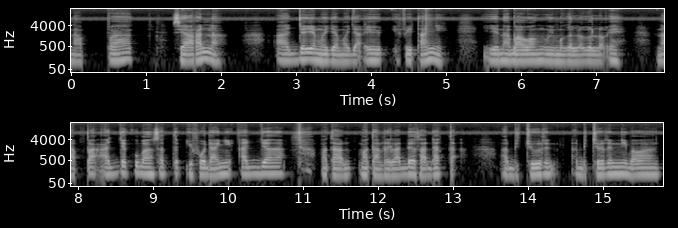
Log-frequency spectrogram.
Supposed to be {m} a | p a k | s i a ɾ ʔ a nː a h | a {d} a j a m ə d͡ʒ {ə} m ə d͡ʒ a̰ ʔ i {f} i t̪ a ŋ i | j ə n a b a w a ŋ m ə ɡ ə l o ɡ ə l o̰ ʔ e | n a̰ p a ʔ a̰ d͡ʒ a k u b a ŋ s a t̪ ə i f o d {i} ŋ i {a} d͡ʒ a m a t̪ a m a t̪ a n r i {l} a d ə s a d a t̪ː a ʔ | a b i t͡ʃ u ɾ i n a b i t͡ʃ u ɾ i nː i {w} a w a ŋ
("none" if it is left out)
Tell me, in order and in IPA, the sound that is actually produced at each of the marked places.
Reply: n, d͡ʒ, a, f, a, a, l, b

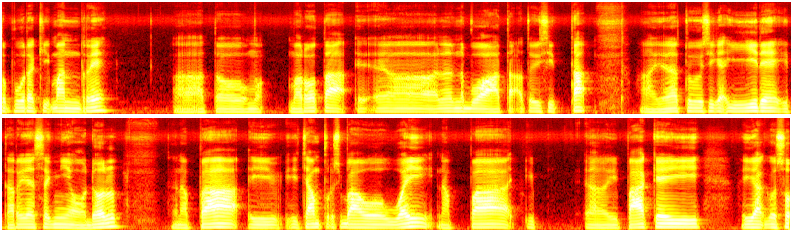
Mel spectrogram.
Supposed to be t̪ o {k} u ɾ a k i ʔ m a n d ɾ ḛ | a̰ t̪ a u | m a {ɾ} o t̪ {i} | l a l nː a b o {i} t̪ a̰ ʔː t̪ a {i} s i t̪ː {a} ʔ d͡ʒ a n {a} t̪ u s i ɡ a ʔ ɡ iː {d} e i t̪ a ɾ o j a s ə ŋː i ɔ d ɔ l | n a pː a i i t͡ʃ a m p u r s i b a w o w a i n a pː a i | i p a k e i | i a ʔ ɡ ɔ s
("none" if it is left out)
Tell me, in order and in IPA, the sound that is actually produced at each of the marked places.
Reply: p, ɾ, a, a, i, a, a, d

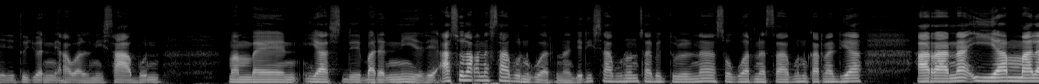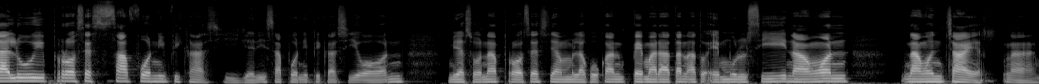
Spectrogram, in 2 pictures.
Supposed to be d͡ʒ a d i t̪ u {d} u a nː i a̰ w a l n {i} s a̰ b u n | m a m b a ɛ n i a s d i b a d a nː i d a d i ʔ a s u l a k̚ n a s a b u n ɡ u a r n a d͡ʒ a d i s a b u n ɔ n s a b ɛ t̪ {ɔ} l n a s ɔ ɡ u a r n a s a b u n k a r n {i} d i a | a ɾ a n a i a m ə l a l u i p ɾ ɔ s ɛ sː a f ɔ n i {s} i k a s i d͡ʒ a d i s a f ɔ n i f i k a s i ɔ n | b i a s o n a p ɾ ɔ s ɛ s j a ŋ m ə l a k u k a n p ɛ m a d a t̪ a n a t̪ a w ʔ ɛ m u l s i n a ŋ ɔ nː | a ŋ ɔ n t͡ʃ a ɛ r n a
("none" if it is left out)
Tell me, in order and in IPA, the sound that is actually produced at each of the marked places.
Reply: d͡ʒ, i, u, a, f

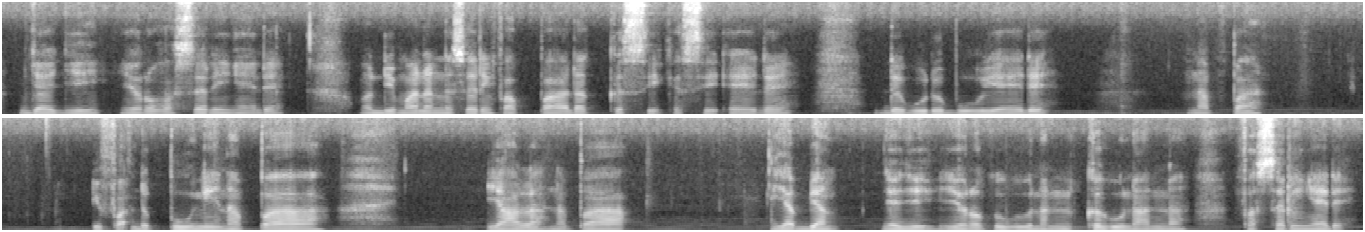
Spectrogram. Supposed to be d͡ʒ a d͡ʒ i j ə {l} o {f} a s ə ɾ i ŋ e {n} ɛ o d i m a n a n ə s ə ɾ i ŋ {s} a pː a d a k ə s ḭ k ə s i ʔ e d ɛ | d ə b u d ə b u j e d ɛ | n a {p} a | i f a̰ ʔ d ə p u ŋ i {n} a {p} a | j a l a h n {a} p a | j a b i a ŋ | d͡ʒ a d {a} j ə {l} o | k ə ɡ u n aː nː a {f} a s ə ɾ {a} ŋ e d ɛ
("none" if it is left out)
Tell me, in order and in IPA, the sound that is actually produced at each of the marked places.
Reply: ɾ, f, d, f, p, n, p, a, i, ɾ, f, i

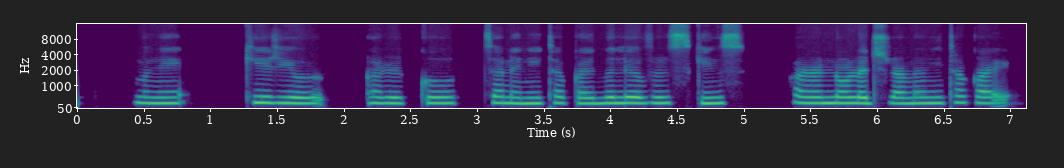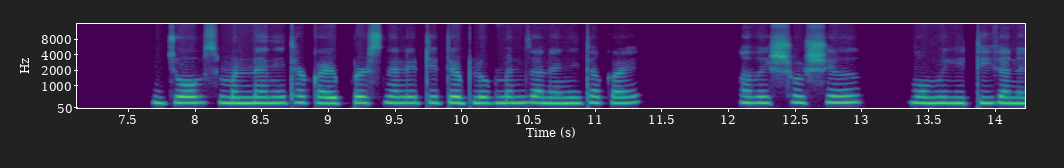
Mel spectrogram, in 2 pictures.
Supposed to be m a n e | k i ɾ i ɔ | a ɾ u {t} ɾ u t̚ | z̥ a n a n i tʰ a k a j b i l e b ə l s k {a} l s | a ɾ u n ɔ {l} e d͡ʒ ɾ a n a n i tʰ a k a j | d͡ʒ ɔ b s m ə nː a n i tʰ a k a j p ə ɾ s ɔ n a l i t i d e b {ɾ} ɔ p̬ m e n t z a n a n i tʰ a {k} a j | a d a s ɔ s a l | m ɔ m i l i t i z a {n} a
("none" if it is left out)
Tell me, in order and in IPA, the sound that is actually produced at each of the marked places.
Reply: k, i, l, l, k, n

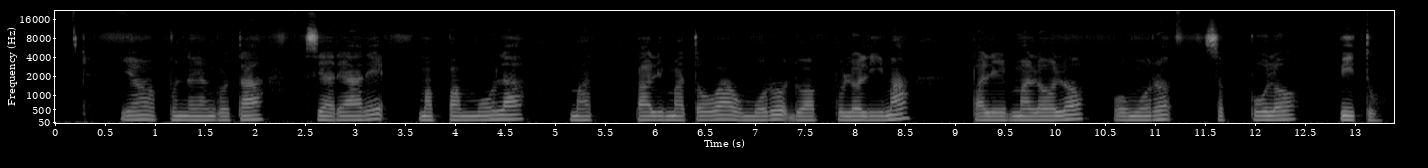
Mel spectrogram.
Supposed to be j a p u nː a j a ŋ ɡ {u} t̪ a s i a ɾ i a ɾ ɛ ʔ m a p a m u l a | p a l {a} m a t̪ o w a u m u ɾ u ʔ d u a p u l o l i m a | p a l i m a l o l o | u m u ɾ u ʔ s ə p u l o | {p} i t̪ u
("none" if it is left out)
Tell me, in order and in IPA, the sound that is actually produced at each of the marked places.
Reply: o, i, p

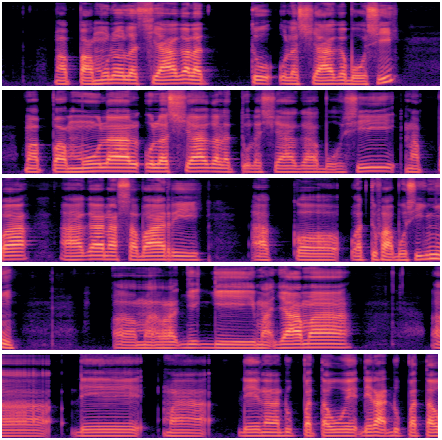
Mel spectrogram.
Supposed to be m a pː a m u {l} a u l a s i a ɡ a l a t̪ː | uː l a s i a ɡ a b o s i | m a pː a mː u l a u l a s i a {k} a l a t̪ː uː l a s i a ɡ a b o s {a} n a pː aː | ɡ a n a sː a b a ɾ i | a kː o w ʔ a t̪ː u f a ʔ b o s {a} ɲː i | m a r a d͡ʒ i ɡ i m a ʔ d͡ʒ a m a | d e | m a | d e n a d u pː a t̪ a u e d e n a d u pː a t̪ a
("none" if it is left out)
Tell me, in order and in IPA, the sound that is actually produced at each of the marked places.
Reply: l, ɡ, i, i

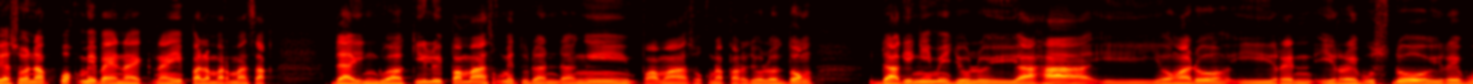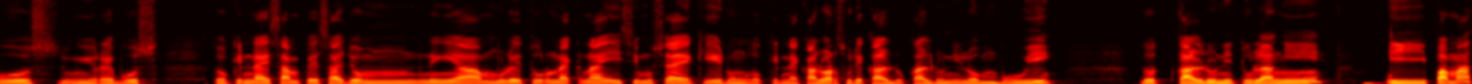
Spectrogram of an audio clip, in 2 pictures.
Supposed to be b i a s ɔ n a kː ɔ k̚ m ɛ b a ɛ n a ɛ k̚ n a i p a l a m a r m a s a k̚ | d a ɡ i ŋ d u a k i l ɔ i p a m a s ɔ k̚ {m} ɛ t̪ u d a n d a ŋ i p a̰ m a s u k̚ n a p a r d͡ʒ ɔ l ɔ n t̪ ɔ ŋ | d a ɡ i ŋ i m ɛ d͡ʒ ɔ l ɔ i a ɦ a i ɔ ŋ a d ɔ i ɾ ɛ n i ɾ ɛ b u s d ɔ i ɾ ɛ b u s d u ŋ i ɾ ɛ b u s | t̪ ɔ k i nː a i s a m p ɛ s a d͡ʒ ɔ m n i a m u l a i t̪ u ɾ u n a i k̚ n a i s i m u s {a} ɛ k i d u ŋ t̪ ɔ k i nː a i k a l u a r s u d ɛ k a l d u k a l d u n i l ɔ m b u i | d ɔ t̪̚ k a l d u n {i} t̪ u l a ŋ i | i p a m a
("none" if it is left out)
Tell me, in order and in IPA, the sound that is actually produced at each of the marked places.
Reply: m, a, i

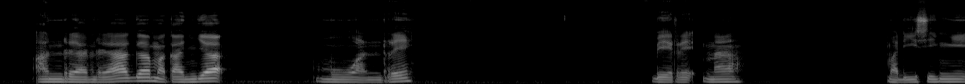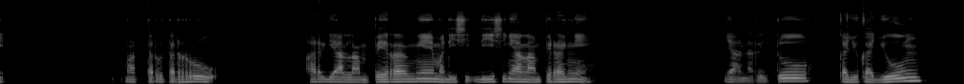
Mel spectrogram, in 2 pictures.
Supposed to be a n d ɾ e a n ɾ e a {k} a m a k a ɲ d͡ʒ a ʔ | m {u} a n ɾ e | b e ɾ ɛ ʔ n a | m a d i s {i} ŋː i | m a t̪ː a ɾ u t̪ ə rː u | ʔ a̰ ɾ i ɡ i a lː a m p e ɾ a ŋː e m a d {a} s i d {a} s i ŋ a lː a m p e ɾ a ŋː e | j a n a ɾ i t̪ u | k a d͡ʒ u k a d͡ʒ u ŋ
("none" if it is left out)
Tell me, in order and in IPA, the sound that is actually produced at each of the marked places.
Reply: ɡ, u, i, i, i

